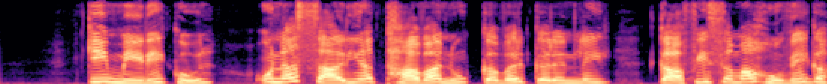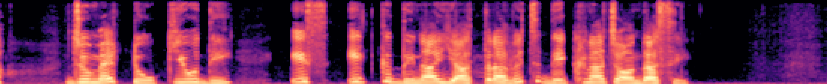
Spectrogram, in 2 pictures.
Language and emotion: Punjabi, fearful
